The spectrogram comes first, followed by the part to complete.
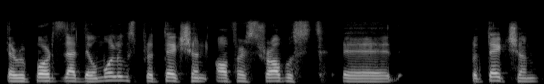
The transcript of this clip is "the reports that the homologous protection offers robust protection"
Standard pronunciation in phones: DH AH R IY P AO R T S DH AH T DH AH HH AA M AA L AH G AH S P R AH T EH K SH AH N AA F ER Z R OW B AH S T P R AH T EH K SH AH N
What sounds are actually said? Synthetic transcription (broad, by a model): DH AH R IY P AO R T S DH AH T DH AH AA M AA L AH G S P R AH T EH K SH AH N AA F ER S R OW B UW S T P R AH T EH K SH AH N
